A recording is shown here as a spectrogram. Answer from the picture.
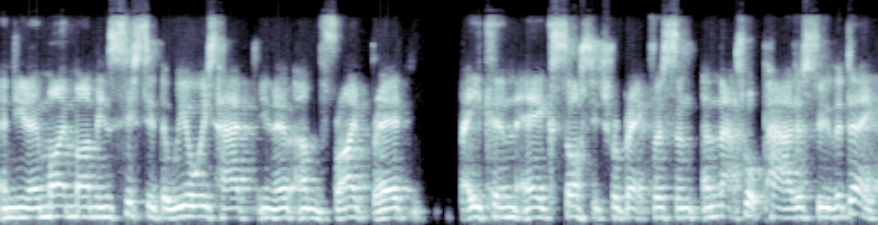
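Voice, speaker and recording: Audible room echo surrounds a woman speaking at a fairly low pitch with a British accent. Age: 60s. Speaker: medical doctor. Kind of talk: interview. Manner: hesitant with fillers.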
